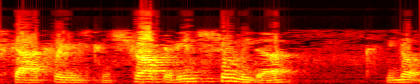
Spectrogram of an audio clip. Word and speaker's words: Sumida: tree is constructed in sumida you know my good pronunciation there suid for those of you who AR in the Japanese that's how you say it Tokyo Joe Knows Tokyo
